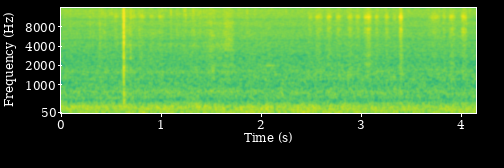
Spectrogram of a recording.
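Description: A blue wooden pencil makes small strokes on the nose of a dog portrait drawn on a sheet of drawing paper, giving soft, quiet scratches over a steady low rumble. A brief bright tick stands out early, followed by fainter scratchy flicks later in the clip.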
